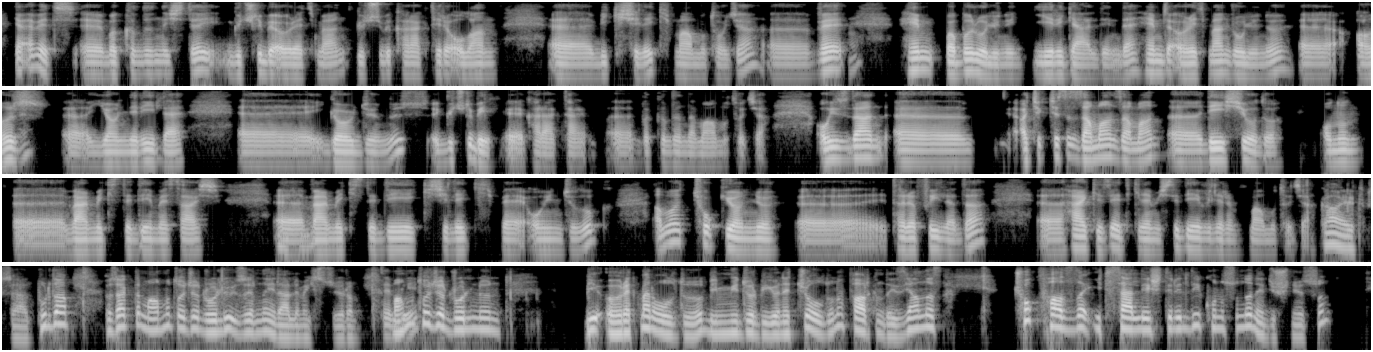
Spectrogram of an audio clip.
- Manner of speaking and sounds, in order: other background noise; tapping
- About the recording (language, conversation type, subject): Turkish, podcast, Yeşilçam veya eski yerli filmler sana ne çağrıştırıyor?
